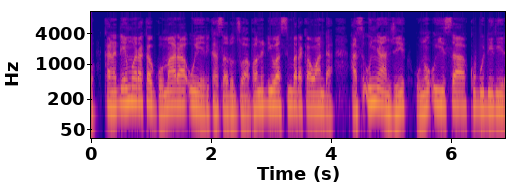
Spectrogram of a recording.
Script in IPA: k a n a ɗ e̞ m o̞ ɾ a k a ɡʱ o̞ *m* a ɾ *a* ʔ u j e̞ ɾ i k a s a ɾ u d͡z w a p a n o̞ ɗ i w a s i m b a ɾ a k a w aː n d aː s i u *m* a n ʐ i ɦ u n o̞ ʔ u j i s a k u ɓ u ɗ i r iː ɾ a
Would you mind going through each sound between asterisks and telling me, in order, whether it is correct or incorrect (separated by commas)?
correct, correct, incorrect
